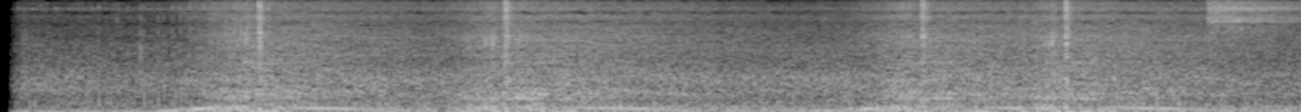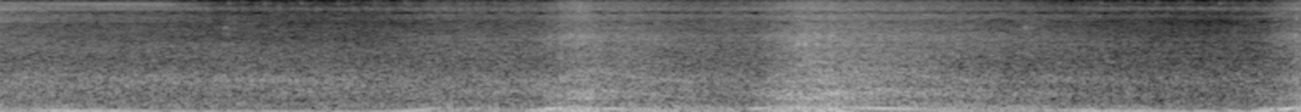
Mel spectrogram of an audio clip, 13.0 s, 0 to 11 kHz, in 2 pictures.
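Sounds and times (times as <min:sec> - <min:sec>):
car engine revving from idle: 0:00.8 - 0:07.4, 0:08.4 - 0:13.0.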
